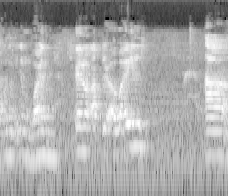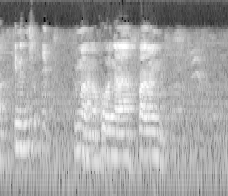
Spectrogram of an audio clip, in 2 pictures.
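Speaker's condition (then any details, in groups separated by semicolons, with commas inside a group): Mild cerebral palsy; mild, affects movement and hands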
